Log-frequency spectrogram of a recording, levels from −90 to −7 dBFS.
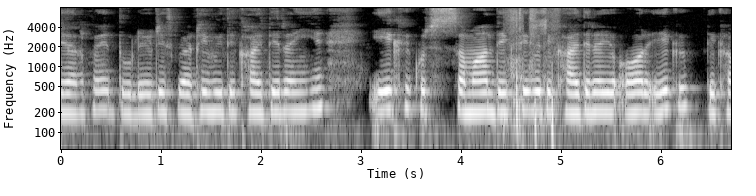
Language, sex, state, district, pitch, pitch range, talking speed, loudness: Hindi, female, Chhattisgarh, Korba, 200 Hz, 195-210 Hz, 205 wpm, -16 LUFS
